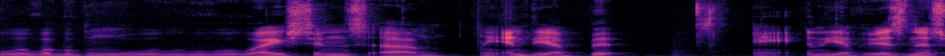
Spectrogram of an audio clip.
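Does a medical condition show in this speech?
Yes: stuttering; stutter since early childhood, present in pre-k at Edna Row Elementary, formerly used a click sound; gotten better over the years, high school freshman, theater and musicals built speaking confidence; pauses and gets stuck, easier when rehearsed or singing, still stutters on stage; here repeated sounds, prolonged sounds, blocks.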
